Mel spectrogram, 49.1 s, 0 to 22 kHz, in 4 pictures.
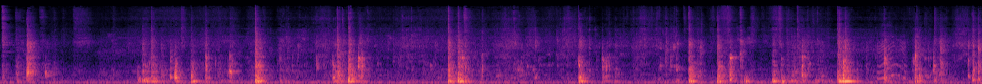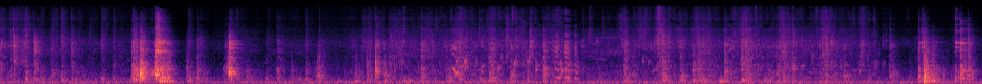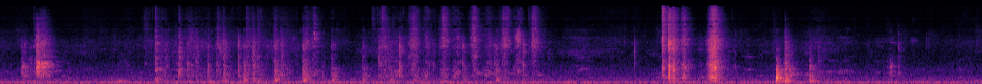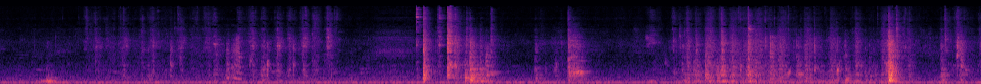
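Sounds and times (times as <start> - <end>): dishes being scrubbed: 0.0 - 14.5, 15.2 - 23.4, 26.4 - 31.4, 37.9 - 49.0.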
